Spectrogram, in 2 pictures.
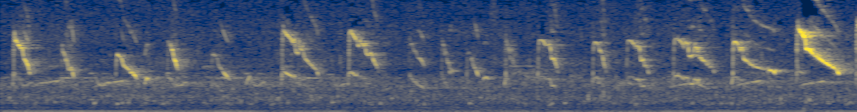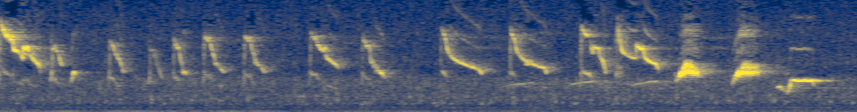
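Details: White-eye song from a recording meant to train caged songbirds: a fast, continuous string of high, thin down-slurred chirps, varied and unbroken, with a faint low hum underneath.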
